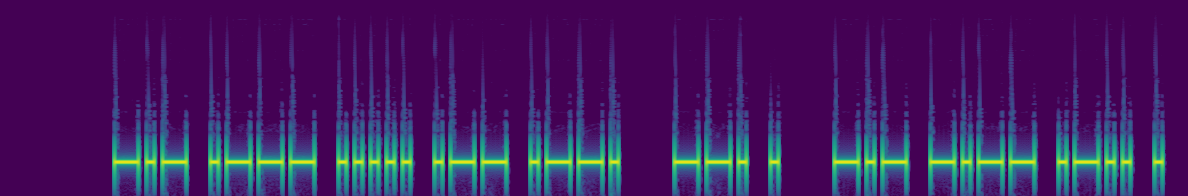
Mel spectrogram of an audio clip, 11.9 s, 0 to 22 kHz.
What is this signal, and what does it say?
Morse code, heard as a keyed tone, about 15 wpm, 700 Hz. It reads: KJ5WP GE KYLE
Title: SOTA QSO Practice 15wpm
